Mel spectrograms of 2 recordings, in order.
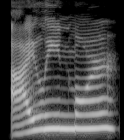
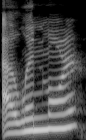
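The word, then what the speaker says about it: Eilean Mòr: U pronunciations for this it's either considered een Mo or Ellen Moore Okay so whatever way you want to talk it I look at it and I think it's like elen more like Al I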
